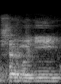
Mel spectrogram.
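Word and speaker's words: Chamonix: plusieurs façons de l'écrire comme pour chamonie on ne prononce jamais le X alors dessert partout alors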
